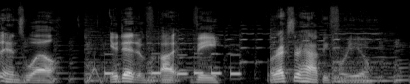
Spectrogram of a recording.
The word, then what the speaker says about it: Vi: if it's V or Vi. The developers confirmed that it is V like a B. However, though, inside the limited print release of the game's manual, Jean pronouncing Vi's name like Violet.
